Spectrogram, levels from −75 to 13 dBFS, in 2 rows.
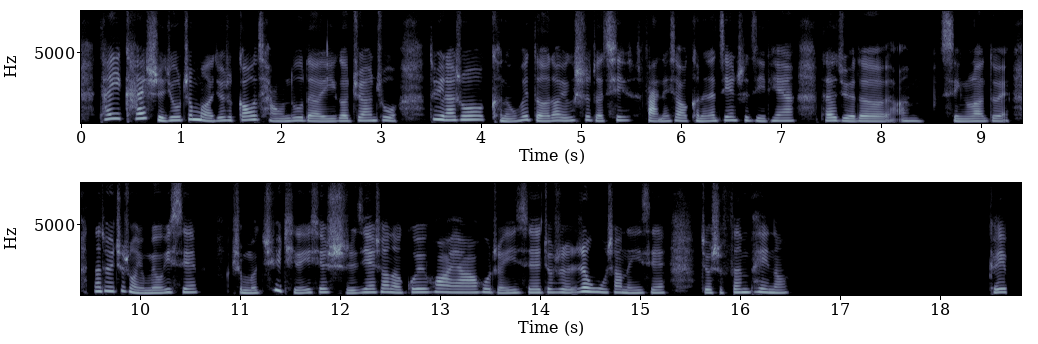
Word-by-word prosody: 他 310 - +1
一 355 - +3
开 350 +1 +4
始 230 - +4
就 230 +3 +1
这 265 +5 +2
么 245 -10 +5
就 210 +3 -2
是 225 - -2
高 250 +5 +2
强 175 -10 -3
度 210 +3 -2
的 175 -4 +1
一 170 +1 -3
个 185 0 0
专 210 +3 0
注， 215 -3 -3 0.3
对 300 -2 +2
于 - - +7
来 250 -1 +4
说 270 +1 +3
可 265 - -4
能 170 +2 -3
会 255 - +1
得 190 -8 +1
到 210 +2 0
一 205 - -2
个 220 - -4
适 250 +1 0
得 190 -5 -1
其 230 +4 0 0.2
反 175 - +3
的 175 - -4
效 200 +1 0
果， 190 - -3
可 190 - -3
能 175 - -2
要 195 - 0
坚 235 +3 0
持 225 -1 -4
几 190 -3 -4
天， 200 +2 -2 0.3
他 210 - +1
就 215 - +3
觉 190 -4 0
得， 170 -2 +1
嗯， 185 -1 -3
不 - - -25
行 170 -1 0
了， 175 0 0
对。 180 0 -4 0.3
那 300 - +4
对 310 +1 +2
于 - - +4
这 315 +2 -1
种 250 -7 +3
有 175 - -2
没 180 +1 -1
有 190 - 0
一 225 - +1
些 235 +1 0 0.3
什 205 - -3
么 185 0 -1
具 365 - +2
体 250 -10 -4
的 185 - -1
一 205 - -1
些 235 +1 0
时 180 -5 +2
间 230 +3 +1
上 245 0 +1
的 215 -3 +1
规 235 +3 +1
划 245 -1 +1
呀， 220 0 +2
或 235 0 -1
者 190 -4 -3
一 195 +2 -2
些 215 +1 -1
就 225 +2 -3
是 220 -2 -1
任 265 +4 +5
务 245 -2 +1
上 220 0 -1
的 190 - -1
一 190 - -3
些 205 0 -4 0.3
就 210 - 0
是 205 -1 0
分 225 +3 +1
配 245 -1 0
呢？ 200 0 -1 2.0
可 220 - -1
以， 235 - +1
215 Hz, 300 characters per minute, -24 LUFS, 190-235 Hz, 2.0 s, 于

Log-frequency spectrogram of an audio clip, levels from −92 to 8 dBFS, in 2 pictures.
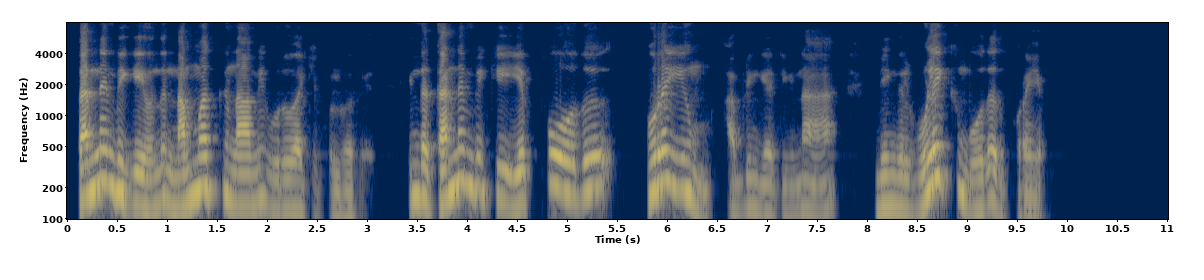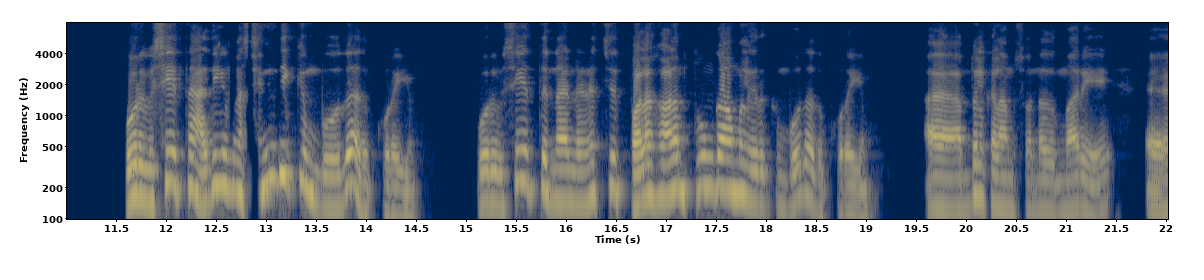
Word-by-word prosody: தன்னம்பிக்கை 185 - +5
வந்து 150 +5 -4
நமக்கு 190 +6 +4
நாமே 135 +3 +3
உருவாக்கிக்கொள்வது. 100 - -7 0.5
இந்தத் 160 -3 +2
தன்னம்பிக்கை 185 -4 +2 0.2
எப்போது 175 +4 +3 0.6
குறையும் 195 - +3 0.3
அப்படின்னு 115 +1 -9
கேட்டீங்கன்னா, 105 +2 -8 0.7
நீங்க 130 -1 -2 0.2
உழைக்கும்போது 195 - +2
அது - - -11
குறையும். 80 -1 -8 1.8
ஒரு 165 0 +5
விஷயத்த 210 +5 -1
அதிகமா 195 0 0
சிந்திக்கும்போது 205 - +1
அது 110 - -4
குறையும். 95 -3 -6 0.6
ஒரு 145 0 +1
விஷயத்த 200 +2 -2
நான் 150 -1 +2
நினைச்சு 170 +6 -5 0.2
பல 140 +3 +6 0.2
காலம் 180 +2 +3
தூங்காமல் 195 -4 +2
இருக்கும்போது, 135 +3 -6
அது 110 - -12
குறையும். 95 -2 -6 0.6
அ, - - +4 0.3
அப்துல் 155 +6 -4
கலாம் 125 -3 -3
சொன்னது 115 0 -8
மாதிரி, 120 -2 -2 0.6
அ, - - 0
155 Hz, 100 wpm, -23 LUFS, 120-195 Hz, 1.8 s, பல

